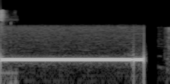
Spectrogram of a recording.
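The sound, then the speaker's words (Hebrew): A steady, loud telephone ringback tone of an outgoing call to a place that holds Christmas parties holds for nearly two seconds, then cuts off abruptly, followed by a brief quiet moment and the start of faint sound. “אז התקשרתי לכמה מהמקומות האלה שעושים מסיבות כריסמס.”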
